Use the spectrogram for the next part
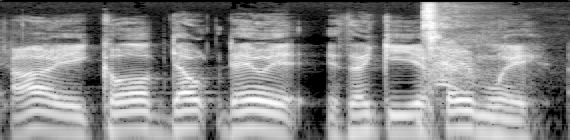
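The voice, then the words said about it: Poor imitation of another person's voice. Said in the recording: “your Michael Caine impression... You sound further away from Michael Caine than you do with your normal accent”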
